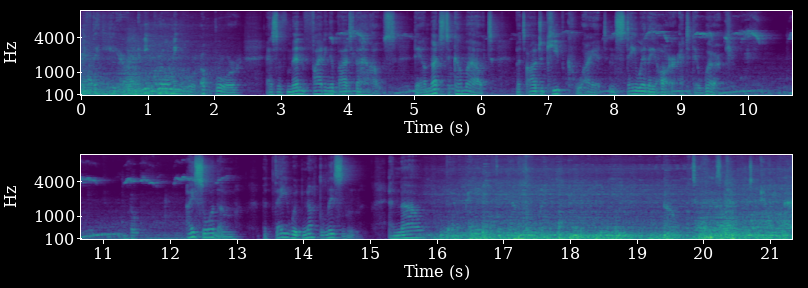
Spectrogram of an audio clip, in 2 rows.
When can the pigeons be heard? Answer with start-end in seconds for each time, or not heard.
3.6-12.9.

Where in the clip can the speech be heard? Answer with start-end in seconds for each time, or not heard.
0.0-9.8, 12.2-17.8, 19.4-21.3.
